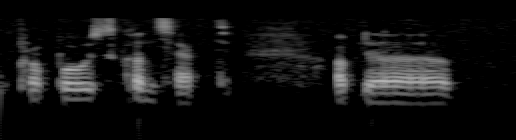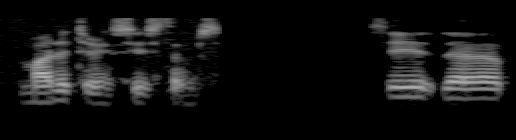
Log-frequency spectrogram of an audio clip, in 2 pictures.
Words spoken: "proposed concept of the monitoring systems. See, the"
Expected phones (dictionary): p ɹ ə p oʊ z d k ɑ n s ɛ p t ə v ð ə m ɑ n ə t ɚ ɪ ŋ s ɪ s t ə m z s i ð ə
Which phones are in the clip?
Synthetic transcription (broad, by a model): p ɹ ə p oʊ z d k ɑ n s ɛ p t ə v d ə m ɑ n ə t ɚ ɪ ŋ s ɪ s t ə m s s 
